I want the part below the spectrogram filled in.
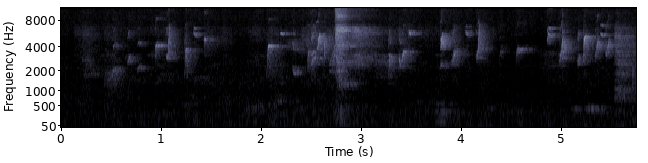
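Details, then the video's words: European goldfinch in a cage, babbling softly: faint, quick, high twittering notes and tinkling chirps over a steady background hiss, with one louder burst near the middle. "بتبتة الحسون في السلاكة"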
